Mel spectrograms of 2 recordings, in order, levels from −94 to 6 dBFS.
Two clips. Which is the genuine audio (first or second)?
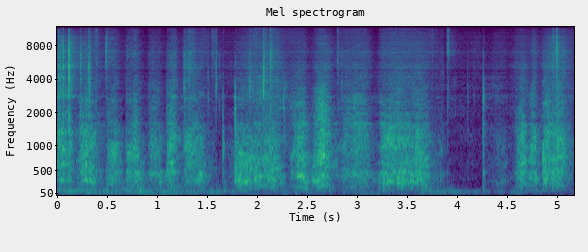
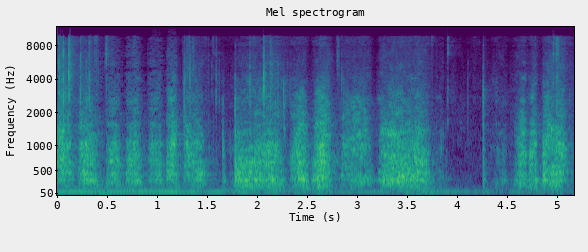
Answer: second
